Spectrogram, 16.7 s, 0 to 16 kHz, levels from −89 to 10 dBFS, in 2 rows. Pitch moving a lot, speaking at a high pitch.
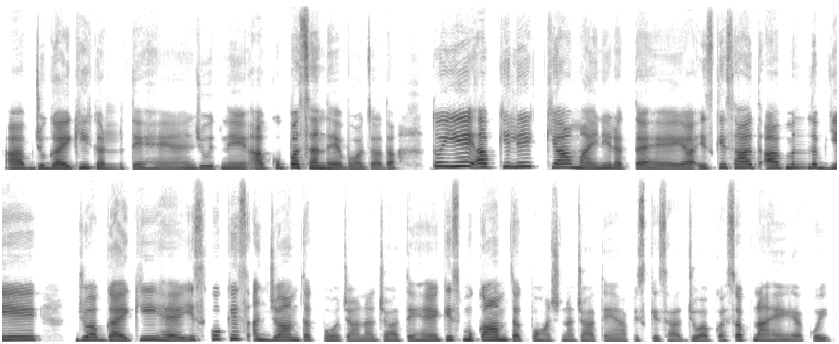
Yes: wide, 5.8 semitones; high, 225 Hz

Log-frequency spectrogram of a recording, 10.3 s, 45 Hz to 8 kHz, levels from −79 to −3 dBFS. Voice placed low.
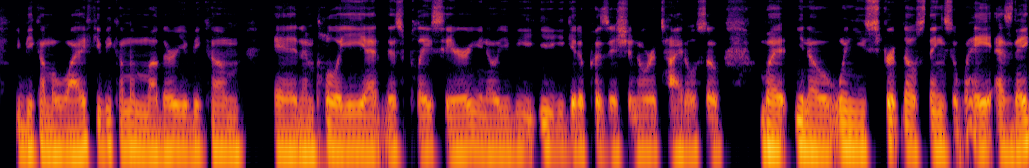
Yes: very low, 80 Hz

